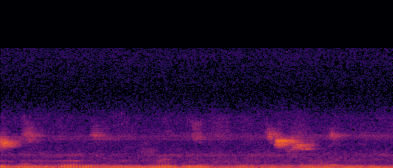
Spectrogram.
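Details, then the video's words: Sleepy cat being licked clean by his brother, purring in a low, rasping rumble that pulses steadily, with a few short high squeaks near the start and middle. "Sleepy, loud purring cat getting cleaned by his brother"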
